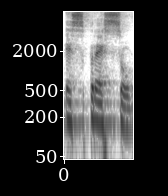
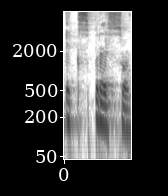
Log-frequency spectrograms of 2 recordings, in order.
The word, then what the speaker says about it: espresso: So, and also there is no x in Italian, hence the word espresso rather than expresso.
